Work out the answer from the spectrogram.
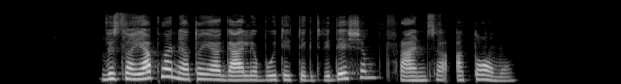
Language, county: Lithuanian, Telšiai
